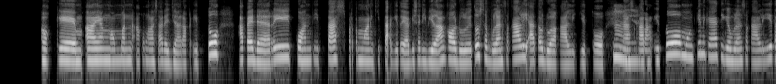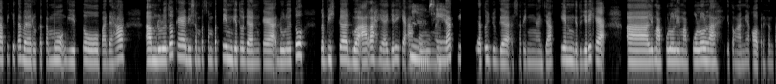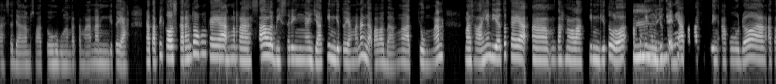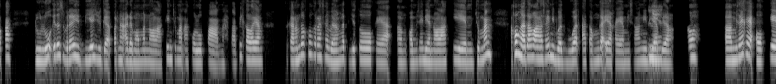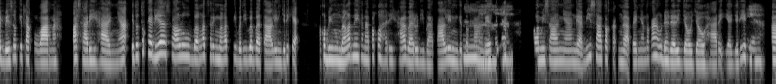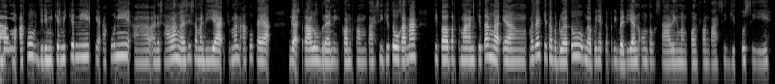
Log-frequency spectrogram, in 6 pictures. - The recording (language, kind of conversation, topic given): Indonesian, advice, Mengapa teman dekat saya mulai menjauh?
- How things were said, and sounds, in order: tapping; in English: "feeling"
